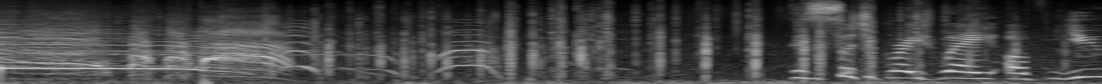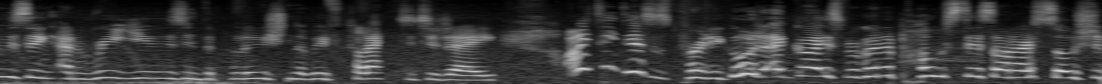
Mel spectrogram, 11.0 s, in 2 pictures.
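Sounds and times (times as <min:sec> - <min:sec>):
group applause and cheering: 0:00.0 - 0:04.8
speech: 0:04.0 - 0:11.0.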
